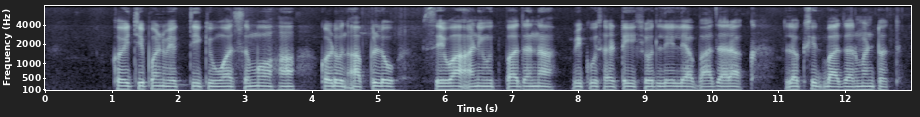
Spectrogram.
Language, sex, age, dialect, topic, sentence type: Marathi, male, 18-24, Southern Konkan, banking, statement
